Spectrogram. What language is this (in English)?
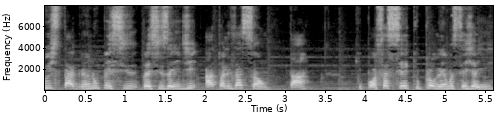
Portuguese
